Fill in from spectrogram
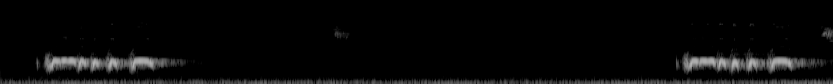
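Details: Zebra dove decoy recording: two bursts of rapid, rolling cooing notes, each a quick stutter of about five beats at a steady mid pitch, separated by a pause of over two seconds, with faint low hum underneath.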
